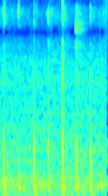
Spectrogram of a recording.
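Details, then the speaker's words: Chest percussion in a semiology class, contrasted with tympany over Traube's space: about seven evenly spaced, low, hollow taps over the lung, a normal resonant lung percussion note. "Timpanismo, e agora ó o pulmão como não é timpânico, ele é ressonante."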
